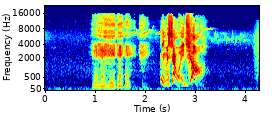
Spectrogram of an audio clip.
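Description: A man speaks in a deep, cheerful voice.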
